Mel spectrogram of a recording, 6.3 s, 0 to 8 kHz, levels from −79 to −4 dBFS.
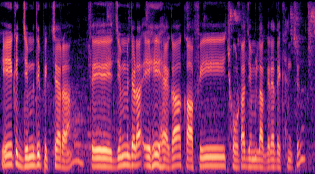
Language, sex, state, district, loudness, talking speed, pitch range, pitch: Punjabi, male, Punjab, Kapurthala, -16 LUFS, 170 wpm, 135-165 Hz, 150 Hz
